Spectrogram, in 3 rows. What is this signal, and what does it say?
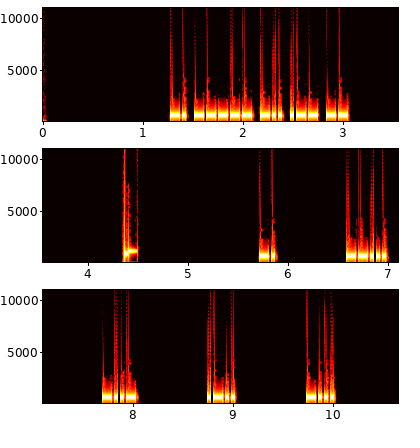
Morse code, heard as a keyed tone, about 37 wpm, spaced as for 17 wpm, 700 Hz. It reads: N0DWM N7XLB
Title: USA Call Signs - 5 Characters - 8x Character Spacing - 40wpm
